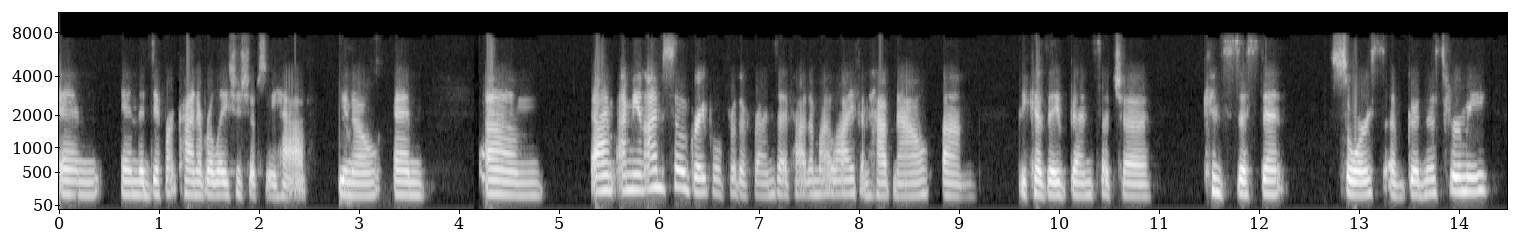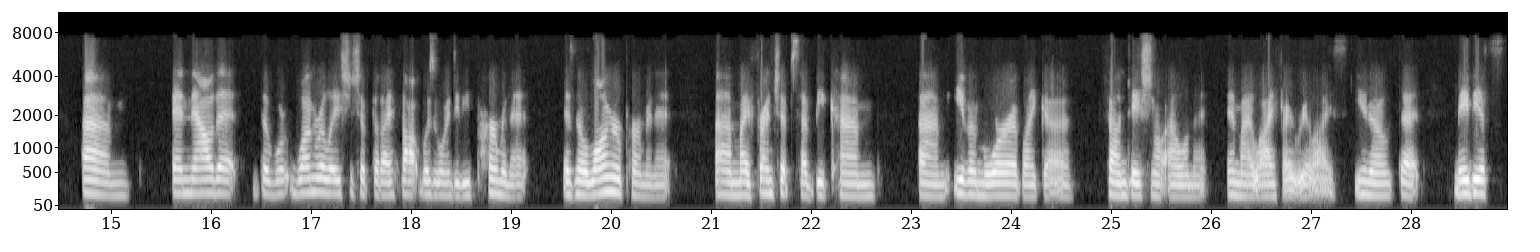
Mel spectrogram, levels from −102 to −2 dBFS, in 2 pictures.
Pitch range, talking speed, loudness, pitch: 165-190 Hz, 175 wpm, -16 LUFS, 175 Hz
